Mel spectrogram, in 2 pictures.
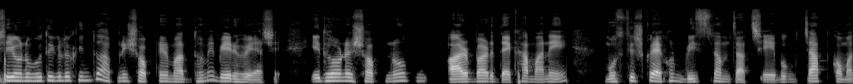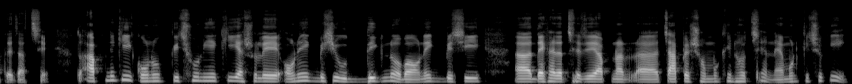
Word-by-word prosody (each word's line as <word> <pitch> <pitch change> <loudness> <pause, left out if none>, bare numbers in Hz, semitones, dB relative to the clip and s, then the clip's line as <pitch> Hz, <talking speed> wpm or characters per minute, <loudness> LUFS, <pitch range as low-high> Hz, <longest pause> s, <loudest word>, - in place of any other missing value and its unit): সেই 175 - +7
অনুভূতিগুলো 175 +2 0
কিন্তু 185 +3 -4
আপনি 155 -1 -5
স্বপ্নের 145 0 0
মাধ্যমে 135 +8 -2
বের 150 -1 +5
হয়ে 110 -3 +1
আসে। - - -6 0.4
এ - - +4
ধরনের 170 -1 +5
স্বপ্ন 135 0 -1 0.6
বারবার 130 +3 +7 0.2
দেখা 130 +3 +1
মানে 130 +3 0 0.5
মস্তিষ্ক 140 +4 -2
এখন 165 +4 -7
বিশ্রাম 140 +2 -1
চাচ্ছে 110 +1 0
এবং 125 - -6 0.2
চাপ 140 0 +5
কমাতে 115 -3 -2
চাচ্ছে। - - -5 0.3
তো, - - -7
আপনি 150 +6 -3
কি 210 - 0
কোনো 150 +1 +1 0.2
কিছু 165 +2 -4
নিয়ে 165 0 -2
কি 175 - -7
আসলে 145 0 0 0.2
অনেক 165 +6 -1
বেশি 155 +2 -1
উদ্বিগ্ন? 145 +6 -1
বা 120 - +5
অনেক 145 +4 -3
বেশি 145 +1 -1 0.5
আ - - +7 0.2
দেখা 135 +1 +6
যাচ্ছে, 135 - 0
যে 130 - +3
আপনার 120 -1 -2 0.2
আ - - +3 0.2
চাপের 130 +2 +3
সম্মুখীন 135 +2 -8
হচ্ছেন, 140 +3 -6
এমন 135 +4 -7
কিছু 150 +3 -7
কি? 190 -2 -6
145 Hz, 170 wpm, -24 LUFS, 130-165 Hz, 0.6 s, সেই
